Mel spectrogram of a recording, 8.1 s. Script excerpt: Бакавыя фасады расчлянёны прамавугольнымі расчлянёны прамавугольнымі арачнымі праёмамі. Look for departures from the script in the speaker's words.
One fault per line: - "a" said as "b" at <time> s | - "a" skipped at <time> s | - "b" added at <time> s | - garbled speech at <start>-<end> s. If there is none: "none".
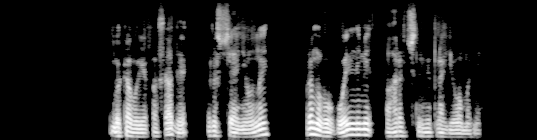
- "расчлянёны прамавугольнымі" skipped at 5.5 s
